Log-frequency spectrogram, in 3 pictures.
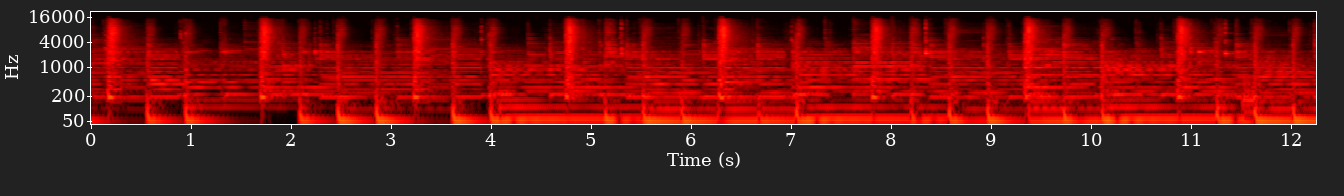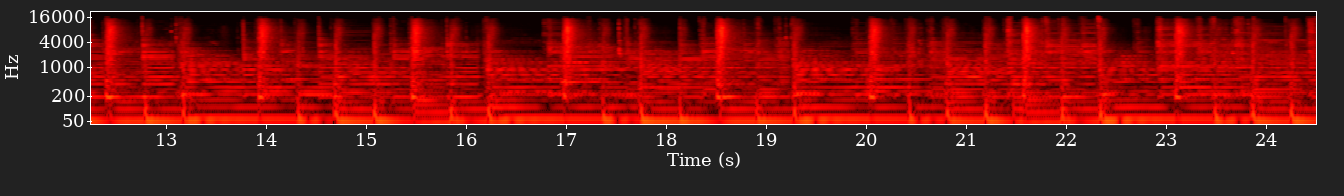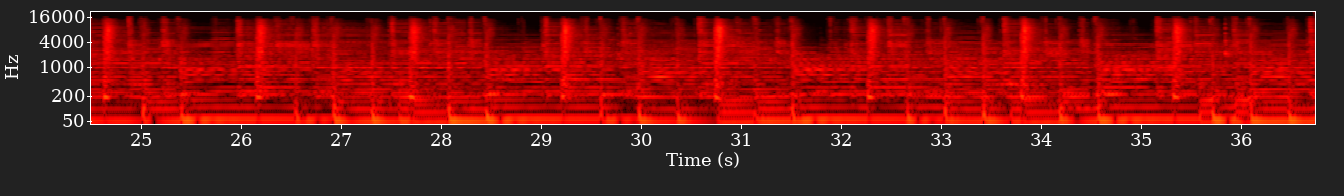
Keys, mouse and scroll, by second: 4.1 click, 5.5 click, 6.2 right click, 6.7 click, 9.5 click, 10.9 click, 13.7 scroll down 1, 14.7 click, 18.2 click, 19.9-20.3 typing, 20.6 Caps_Lock, 24.7 shift+2, 30.4 t, 31.5-32.3 typing, 33.6-36.6 typing.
